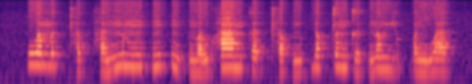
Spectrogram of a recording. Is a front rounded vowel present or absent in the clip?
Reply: absent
